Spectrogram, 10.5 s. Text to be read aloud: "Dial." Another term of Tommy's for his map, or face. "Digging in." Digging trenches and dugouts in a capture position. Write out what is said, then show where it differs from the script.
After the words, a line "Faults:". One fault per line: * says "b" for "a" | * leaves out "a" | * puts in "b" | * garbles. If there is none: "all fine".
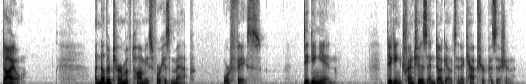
"Dial." Another term of Tommy's for his map, or face. "Digging in." Digging trenches and dugouts in a capture position.
Faults:
all fine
